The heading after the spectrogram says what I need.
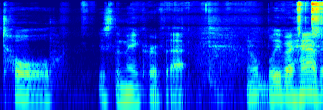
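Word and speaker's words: Towle: light by I think I think that's pronounced tol is the maker of that I don't believe I have any other candle light by Toll and let's see what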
